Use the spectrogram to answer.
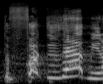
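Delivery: high-pitched exasperated disbelief; incredulous, voice shooting way up; baffled outburst. Acted. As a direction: blurt it out, totally lost. Baffled reaction to dad's advice.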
